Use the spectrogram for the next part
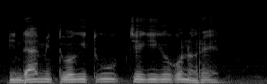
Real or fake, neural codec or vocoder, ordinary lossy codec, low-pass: real; none; none; 9.9 kHz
